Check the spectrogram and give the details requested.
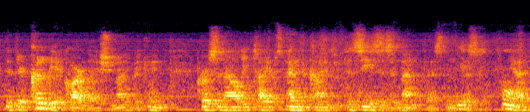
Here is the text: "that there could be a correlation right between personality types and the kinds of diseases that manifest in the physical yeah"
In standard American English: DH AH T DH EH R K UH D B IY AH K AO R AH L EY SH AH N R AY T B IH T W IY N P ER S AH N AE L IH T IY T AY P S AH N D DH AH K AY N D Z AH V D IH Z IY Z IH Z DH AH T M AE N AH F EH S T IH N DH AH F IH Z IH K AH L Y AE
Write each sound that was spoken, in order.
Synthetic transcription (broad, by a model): DH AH T DH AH R K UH D B IY AH K AO R AH L EY SH AH N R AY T B IH T W IY N P ER S AH N AE L IH T IY T AY P S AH N DH AH K AY N D Z AH V D IH Z IY Z IH Z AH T M AE N AH F EH S T IH N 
